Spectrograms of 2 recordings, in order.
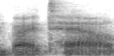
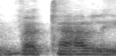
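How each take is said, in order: First: The name is said the American way. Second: The name is said the Italian way. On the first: "that's how we say it over here" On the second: "I think Italian would be a Vitali"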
